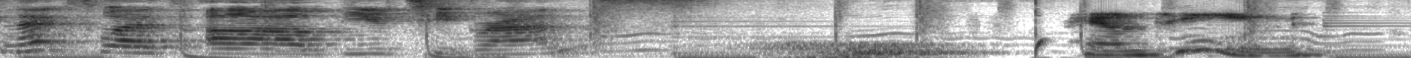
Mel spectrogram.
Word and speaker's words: Pantene: Pantene. Pantene. There's an E on the end, you know.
